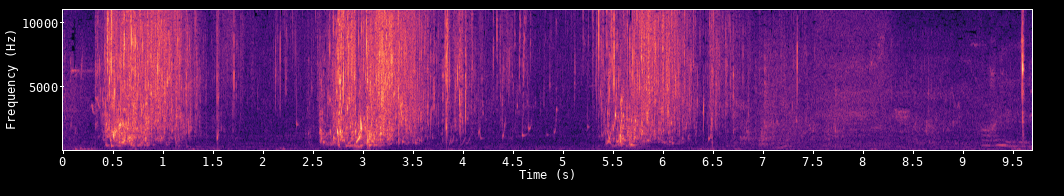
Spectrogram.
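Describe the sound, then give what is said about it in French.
Splashing water in a swimming pool at a residential complex: three loud surges of splash and spray, each rising and then trickling away, with a quieter lull of dripping water after the last. “Bon, vous aurez compris, je suis à la piscine de ma résidence.”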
